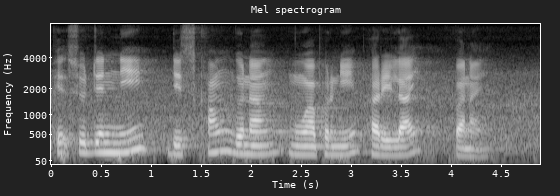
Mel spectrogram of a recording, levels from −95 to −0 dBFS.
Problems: constant background noise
